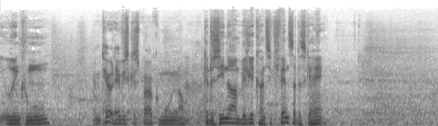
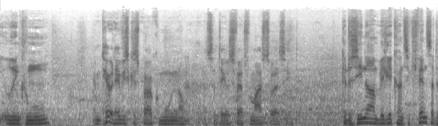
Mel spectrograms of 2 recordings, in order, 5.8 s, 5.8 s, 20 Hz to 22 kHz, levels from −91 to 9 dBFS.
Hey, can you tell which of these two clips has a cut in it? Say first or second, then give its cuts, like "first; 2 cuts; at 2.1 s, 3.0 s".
first; 1 cut; at 2.7 s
